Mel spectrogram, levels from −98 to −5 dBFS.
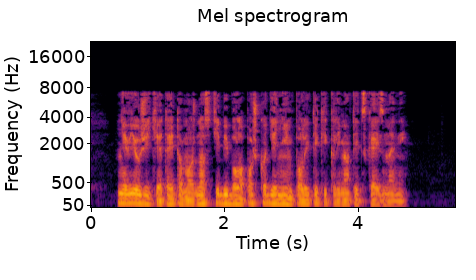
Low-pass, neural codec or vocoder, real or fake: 7.2 kHz; none; real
